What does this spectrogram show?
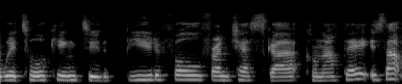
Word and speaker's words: Francesca Conate: talking to the beautiful Francesca Conate. Is that right, your That pronunciation? that was so beautifully pronounced. Yes. I did it the Japanese way.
